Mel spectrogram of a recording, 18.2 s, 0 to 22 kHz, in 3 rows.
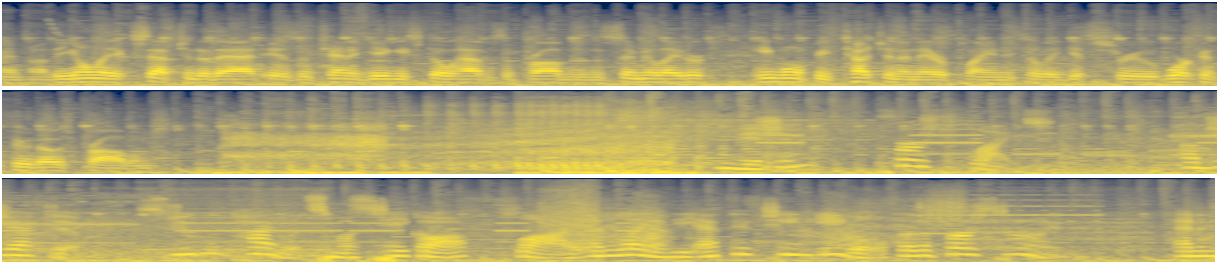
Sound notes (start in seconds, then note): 9.9 automated Voice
